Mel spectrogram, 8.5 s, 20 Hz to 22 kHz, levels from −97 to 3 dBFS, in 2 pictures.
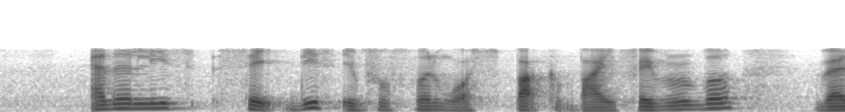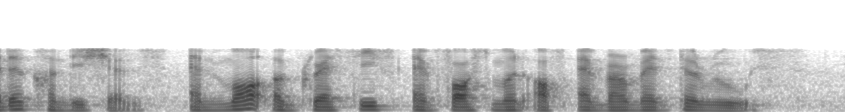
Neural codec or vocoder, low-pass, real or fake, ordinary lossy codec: vocoder, 44.1 kHz, 128 mel bands every 512 samples, BigVGAN v2; 3.6 kHz; fake; none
